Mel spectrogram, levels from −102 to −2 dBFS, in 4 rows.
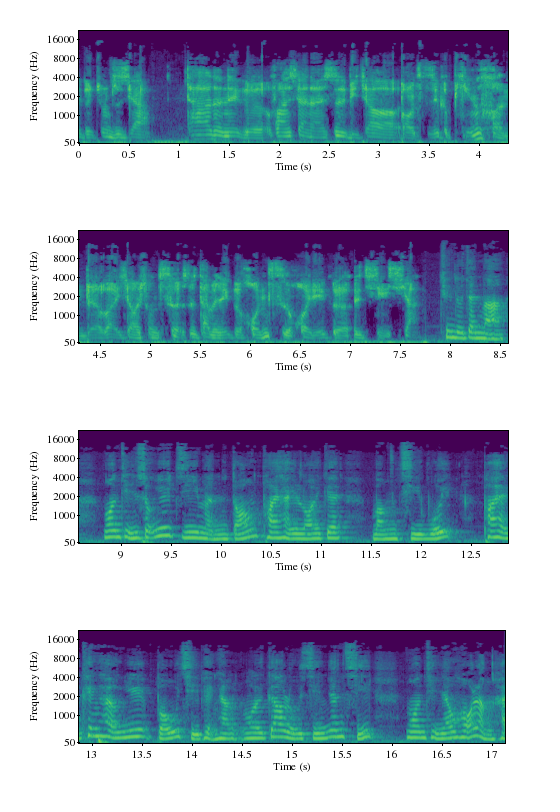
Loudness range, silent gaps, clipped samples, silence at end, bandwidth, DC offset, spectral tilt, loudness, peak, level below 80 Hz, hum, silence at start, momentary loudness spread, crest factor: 3 LU; none; under 0.1%; 0 s; 14.5 kHz; under 0.1%; -4 dB/octave; -27 LUFS; -8 dBFS; -44 dBFS; none; 0 s; 5 LU; 20 dB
